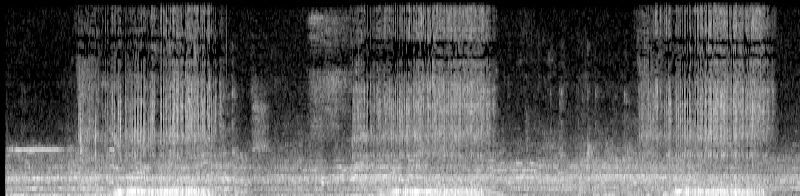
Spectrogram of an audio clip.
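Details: Loud snoring after a long night, described as like a dog's: rhythmic, about three breaths in twelve seconds, each inhalation a long rattling rasp, over steady background noise.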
